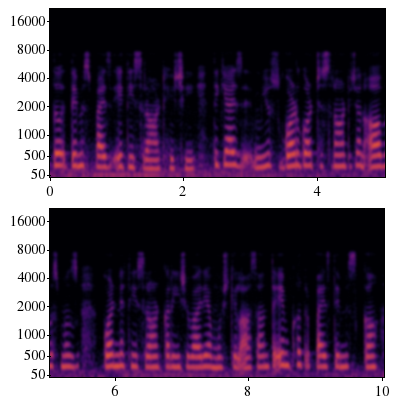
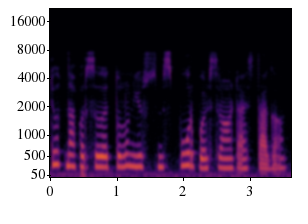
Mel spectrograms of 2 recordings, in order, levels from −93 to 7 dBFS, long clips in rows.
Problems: none marked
